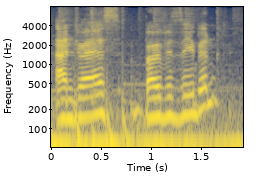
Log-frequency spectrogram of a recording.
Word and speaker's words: Bovensiepen: this is Andreas Bovensiepen. Have I pronounced that correctly?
